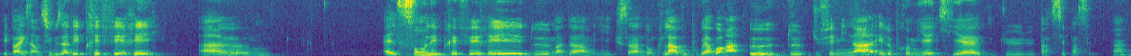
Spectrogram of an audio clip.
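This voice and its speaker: A woman's voice: fairly low pitch, fairly even intonation, unhurried, darkish tone. A woman giving a French lesson to learners, explaining patiently and tagging her sentences with a frequent "hein". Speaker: French teacher. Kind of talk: spoken language lesson.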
